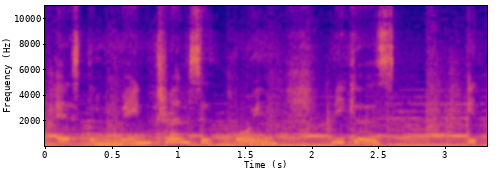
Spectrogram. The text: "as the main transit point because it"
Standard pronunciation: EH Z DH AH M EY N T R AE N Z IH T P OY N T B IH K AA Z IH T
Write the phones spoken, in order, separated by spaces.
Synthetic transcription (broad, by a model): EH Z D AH M EY N T R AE N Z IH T P OY N T B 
